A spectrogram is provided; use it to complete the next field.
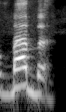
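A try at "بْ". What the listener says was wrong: Bab kan terbuka lagi Ustaz. Ya udah, contohnya enggak qalqalah. Ban. Bukannya itu ke khoisum, Ustaz. Bam ke hidung. Hidung mah bergetar atau?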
